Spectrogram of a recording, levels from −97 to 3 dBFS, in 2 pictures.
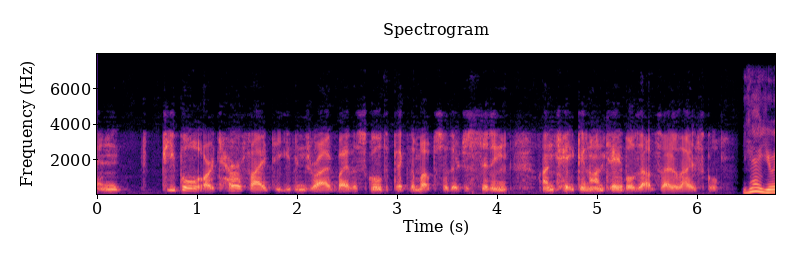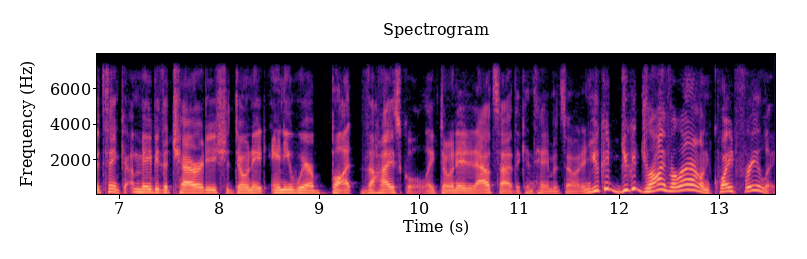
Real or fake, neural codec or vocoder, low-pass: fake; codec, 16 kHz, 8 kbps, FreqCodec, larger model; 7.2 kHz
